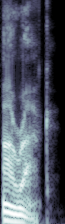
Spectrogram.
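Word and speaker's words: ערך: In Hebrew, arak, pronounced arak.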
